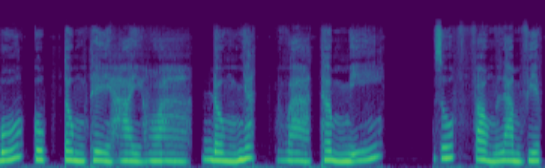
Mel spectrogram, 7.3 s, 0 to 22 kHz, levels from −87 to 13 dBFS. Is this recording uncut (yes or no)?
no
